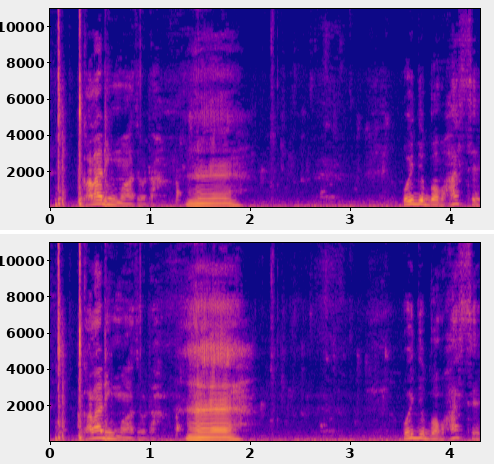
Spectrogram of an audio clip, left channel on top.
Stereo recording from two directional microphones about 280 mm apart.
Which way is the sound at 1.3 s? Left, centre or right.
Right.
